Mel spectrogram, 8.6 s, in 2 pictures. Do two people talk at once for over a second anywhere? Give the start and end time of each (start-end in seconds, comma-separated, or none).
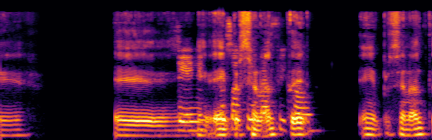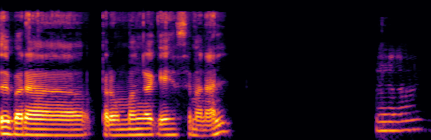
1.7-3.2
